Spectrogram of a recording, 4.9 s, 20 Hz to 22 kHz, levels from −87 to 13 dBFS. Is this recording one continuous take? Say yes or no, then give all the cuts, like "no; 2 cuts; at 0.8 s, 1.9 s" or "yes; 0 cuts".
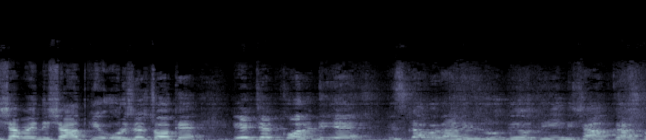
yes; 0 cuts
